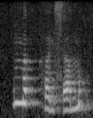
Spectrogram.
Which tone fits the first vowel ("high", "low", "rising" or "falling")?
high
